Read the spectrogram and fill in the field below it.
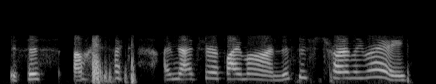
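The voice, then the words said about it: Stuffy, congested voice. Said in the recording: “I have a bit of a cold, so it's a little stuffy ... it's got that nice, sexy Demi Moore resonance going.”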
